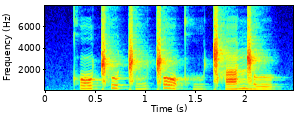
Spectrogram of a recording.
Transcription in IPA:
kʰɔ˧˥ǁʰʊ˥˩ǁɔ̤˧˥ ǁɔ˥˩kʰɔ̤˧ǁʰa˧˥ ŋ͡ǁʊ˧

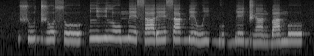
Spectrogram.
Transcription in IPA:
ʃu˦d͡ʒo˦so˧ | li˦ lo˦me˦˨sa˧ ɾe˦ sa˦ɡ͡be˦˨ wi˧ɡ͡bu˨ ɡ͡be˧d͡ʒã˨ ɡ͡ba˨˦mo˦

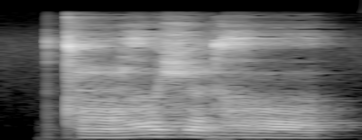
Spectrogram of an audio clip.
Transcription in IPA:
tʰõɣoçũr ɣo

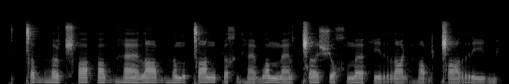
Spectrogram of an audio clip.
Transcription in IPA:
ǀʌ˦bɦʌ˧ʈ͡ʂʰɒ˦hɒ˦ bʱæ˦˨ lɑ˦bʱʌ˧mǀɑ˦n pɪ˨χɡʱæ˨bɒ˦ mæ˨lǁʌ˦ ʃu˧χmɜ˧hi˧ rɑ˧ɡʱɑ˨bǁɑ˧ri˦˨b

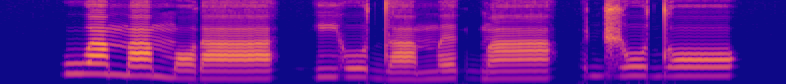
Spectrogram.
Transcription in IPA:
wa˦ma˧mɔ˨ ɾa˧ | jo˧da˨mɛ˨˦ ɡ͡bã˧ | d͡ʒo˦dɔ˦

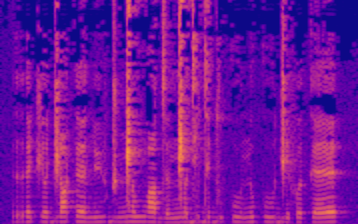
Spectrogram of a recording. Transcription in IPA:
rɛt͡ʃəːd͡ʒɑ kɛːnyːvd͡ʒuŋ͡ǁəv wɑ d͡zəːŋ͡ǁə djude duvkuːnu kuːd͡ʒefəːkɛː

